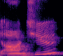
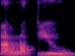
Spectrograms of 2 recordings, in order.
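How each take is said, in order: First: The tag is said as a contracted two-word form. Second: The tag is said as three separate full words. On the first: This is how it is read aloud. "Kalau dibaca" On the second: This is how it is written. "gitu ya kalau ditulis"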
